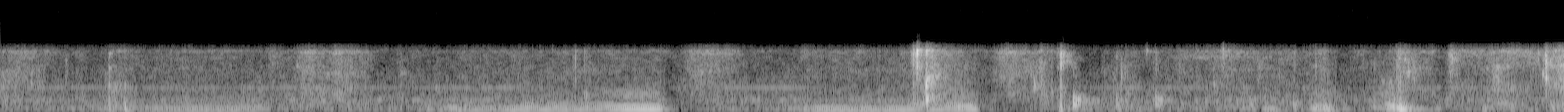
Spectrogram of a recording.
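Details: Indoor play between two pet dogs, a bulldog and a Staff called Bruise and Winston; drawn-out low whines with rising harmonic tones repeat several times, followed by clicks and scuffles.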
